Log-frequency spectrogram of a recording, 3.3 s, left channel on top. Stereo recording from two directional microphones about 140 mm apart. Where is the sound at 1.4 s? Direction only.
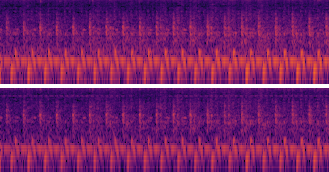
10° left (ahead or behind).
